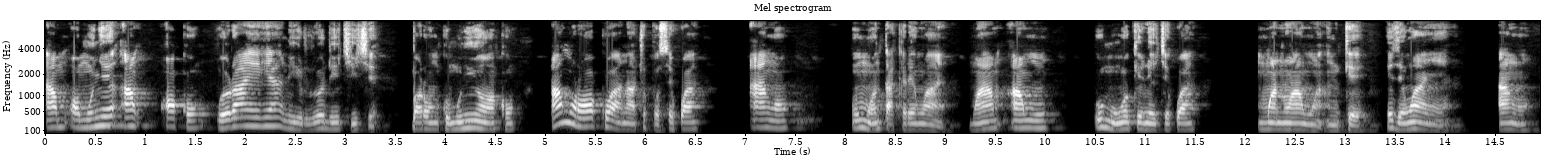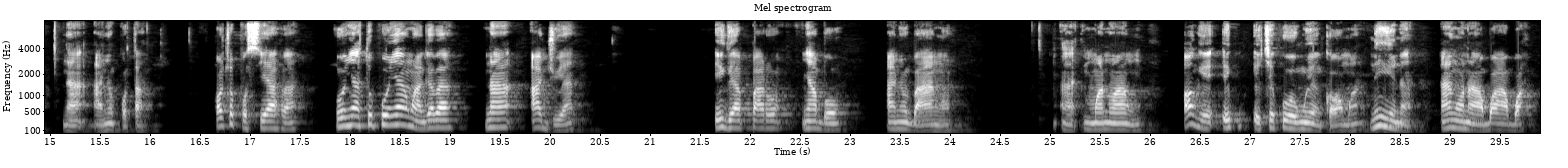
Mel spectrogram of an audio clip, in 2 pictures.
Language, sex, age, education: Igbo, male, 30-45, tertiary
